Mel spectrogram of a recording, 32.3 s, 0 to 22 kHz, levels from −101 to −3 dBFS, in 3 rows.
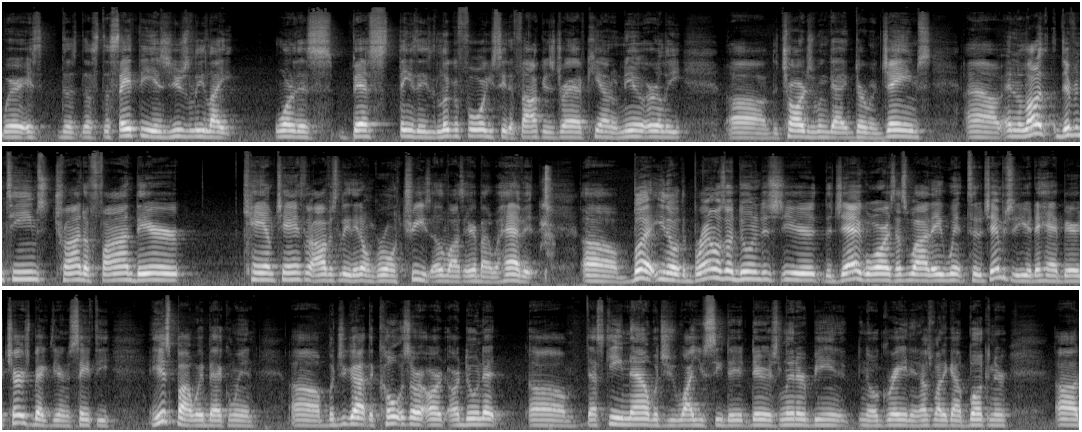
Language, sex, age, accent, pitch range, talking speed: English, male, 20-39, American, 150-185 Hz, 230 wpm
